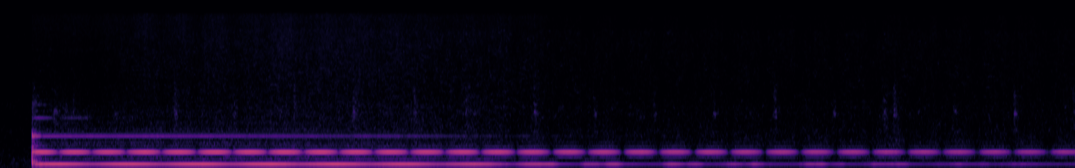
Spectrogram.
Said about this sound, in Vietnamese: Xin sư cô thỉnh một tiếng chuông cho mọi người relax.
